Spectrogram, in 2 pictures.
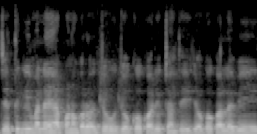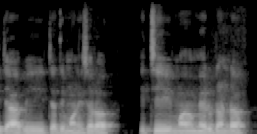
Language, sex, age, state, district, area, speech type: Odia, male, 18-30, Odisha, Cuttack, urban, spontaneous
